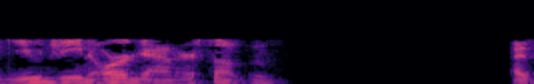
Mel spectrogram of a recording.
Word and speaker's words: Oregon: I've had the people from Oregon say, no, you can't say Oregon. It's pronounced Oregon. Like Oregon? Like a human organ? Like, yeah, exactly.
